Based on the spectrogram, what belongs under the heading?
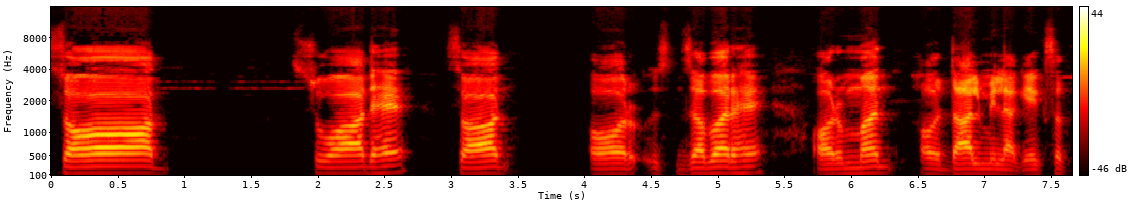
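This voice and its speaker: Teacher, male: very slow, drawn-out letter sounds, repeated for students. Smooth voice, dull muffled recording. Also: medium pitch. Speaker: Quran reading teacher. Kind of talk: recorded lesson on letter pronunciation.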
